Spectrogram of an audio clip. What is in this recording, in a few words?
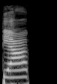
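"dia", Mandarin Chinese pinyin, first tone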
